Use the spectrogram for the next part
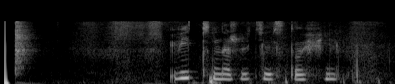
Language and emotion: Russian, neutral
